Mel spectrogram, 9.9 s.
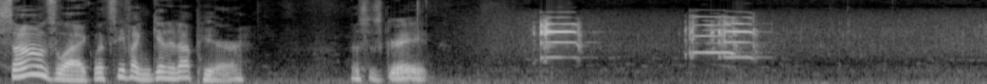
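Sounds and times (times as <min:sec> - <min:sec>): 
speech: 0:00.1 - 0:02.6, 0:03.5 - 0:04.4
whooping crane alarm call: 0:05.3 - 0:06.1, 0:06.8 - 0:07.9.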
